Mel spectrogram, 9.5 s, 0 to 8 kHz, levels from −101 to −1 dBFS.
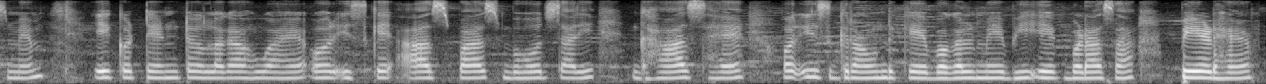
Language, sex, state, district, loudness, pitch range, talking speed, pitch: Hindi, female, Uttar Pradesh, Shamli, -17 LUFS, 220-230 Hz, 150 wpm, 225 Hz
